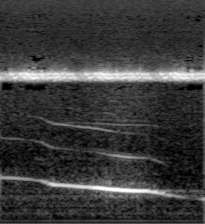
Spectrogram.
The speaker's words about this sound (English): We've added some sounds. Mm-hmm. We're listening to them right now. Maybe a lone coyote.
